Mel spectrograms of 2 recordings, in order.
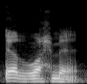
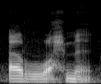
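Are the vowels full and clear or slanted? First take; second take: slanted; full. First: The vowels are slanted and not fully formed. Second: The vowels are full and clearly formed. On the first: The speaker calls it wrong. "kadang-kadang jadi miring" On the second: The speaker calls it right. "tetap ar-rahma, dijelaskan harakatnya"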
